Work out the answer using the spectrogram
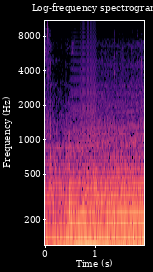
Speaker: so right there when we turn the AC compressor on the idle went up so the computers are doing what they're supposed to do but going through their idle relearn procedure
